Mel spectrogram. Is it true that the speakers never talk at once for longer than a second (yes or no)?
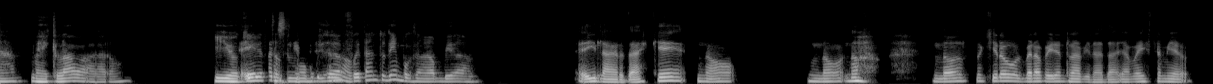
no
